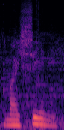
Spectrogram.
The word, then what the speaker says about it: Mycenae: police ancient town of mycenae i think that's how it's pronounced in english in greek it should be meekness sadly it's closed we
